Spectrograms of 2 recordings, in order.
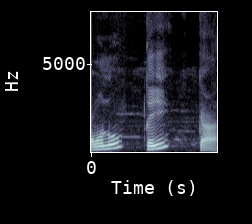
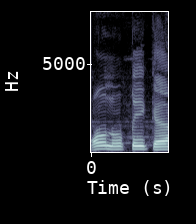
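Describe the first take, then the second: First: উনুকিকা stretched very slowly, syllable by syllable; slow drawn-out recitation. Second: Said in the usual way. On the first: Shown as a demonstration. Teacher modelling উনুকিকা for students, very slow and stretched. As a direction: hold every sound of উনুকিকা long. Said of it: "উচ্চারণটা কি". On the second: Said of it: "এভাবে আমরা প্রত্যেকটা বারবার উচ্চারণ করব".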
